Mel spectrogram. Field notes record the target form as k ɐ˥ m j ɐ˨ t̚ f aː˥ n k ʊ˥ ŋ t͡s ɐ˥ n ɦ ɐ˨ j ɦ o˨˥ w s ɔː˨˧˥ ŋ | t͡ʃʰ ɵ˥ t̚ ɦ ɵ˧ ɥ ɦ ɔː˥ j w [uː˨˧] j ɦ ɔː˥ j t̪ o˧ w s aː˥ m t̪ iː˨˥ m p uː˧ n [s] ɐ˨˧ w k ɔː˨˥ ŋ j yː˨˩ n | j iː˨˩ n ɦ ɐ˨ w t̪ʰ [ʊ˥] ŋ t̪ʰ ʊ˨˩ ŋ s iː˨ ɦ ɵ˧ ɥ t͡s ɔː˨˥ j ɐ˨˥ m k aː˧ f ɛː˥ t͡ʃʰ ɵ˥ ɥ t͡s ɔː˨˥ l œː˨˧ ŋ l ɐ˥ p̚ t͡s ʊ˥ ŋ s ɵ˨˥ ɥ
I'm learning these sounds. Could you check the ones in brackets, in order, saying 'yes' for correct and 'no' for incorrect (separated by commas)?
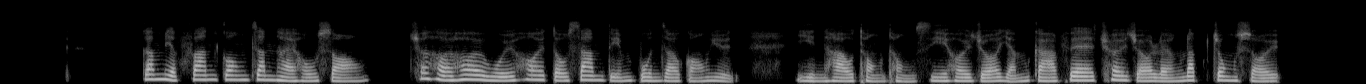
yes, no, no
